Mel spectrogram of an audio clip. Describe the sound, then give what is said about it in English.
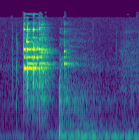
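Glasses of Polestar Pilsner beer from Left Hand Brewing Company clink together in a toast, a quick pair of bright, ringing chimes, followed by a dull thunk as a glass is set down over a low background hum. “Cheers, guys. Cheers.”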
